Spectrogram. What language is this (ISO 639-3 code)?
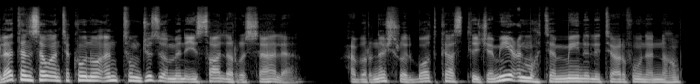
ara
